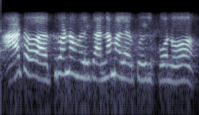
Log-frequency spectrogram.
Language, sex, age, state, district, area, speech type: Tamil, female, 45-60, Tamil Nadu, Tiruvannamalai, urban, conversation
